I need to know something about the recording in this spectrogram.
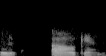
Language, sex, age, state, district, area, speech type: Telugu, female, 18-30, Telangana, Nizamabad, urban, conversation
